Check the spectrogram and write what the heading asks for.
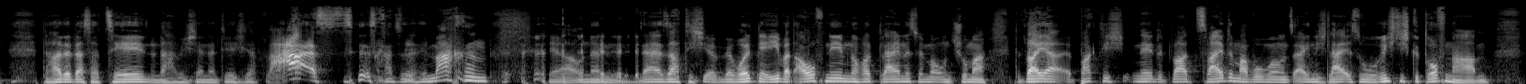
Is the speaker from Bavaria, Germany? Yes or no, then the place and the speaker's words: no; Rhineland-Palatinate, Germany; Und ich bin aus Rheinland-Pfalz.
